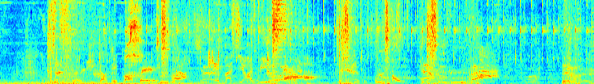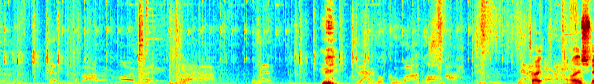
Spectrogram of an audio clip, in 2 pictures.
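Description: Swords clash and strike in a game fight.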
